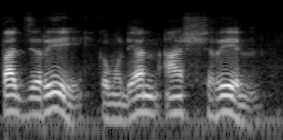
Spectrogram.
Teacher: untuk yang bacaan tipis ini mulut kita harus membentuk suara Ih atau dalam kata lain sebagai pendekatan harus jengir jadi untuk tafkhim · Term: dibaca tarqiq atau tipis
